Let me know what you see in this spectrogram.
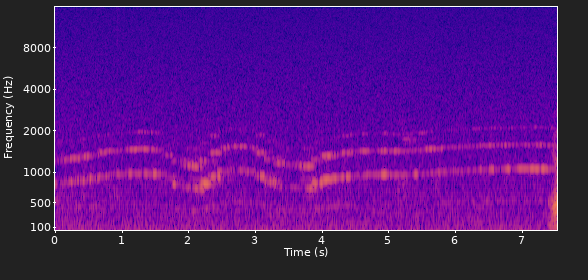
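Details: Sustained electronic tones rising and falling in pitch from the phacoemulsification machine during live cataract surgery in a high-myopia eye with a very hard cataract and deep chamber, while the nucleus is chopped and rotated.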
